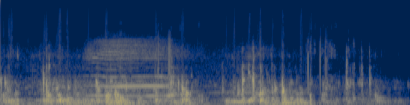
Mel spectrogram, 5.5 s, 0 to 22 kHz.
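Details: Singing humpback whale underwater off the Ogasawara Islands on 23 February 2021, alongside a mother-calf pair and escort; a held tonal note with harmonics, then rumbling groans and pulses fading out, over crackling water noise.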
